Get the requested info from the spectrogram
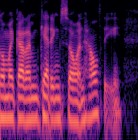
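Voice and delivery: dramatic, played-up fretting freak-out, low pitch. Speaker imagines how one of their clients would react, mock freaking out. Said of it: "I'd be freaking out going".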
